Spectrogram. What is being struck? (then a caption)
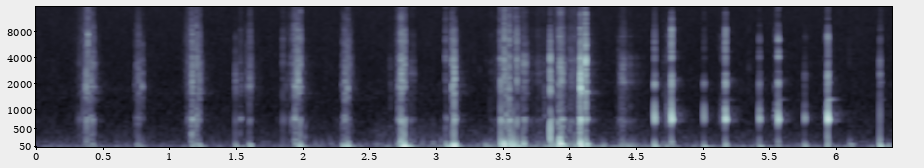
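Small ribbed plastic bowl. A small, hollow, empty ribbed white plastic bowl is held on its side and tapped with fingernails on its outer wall. The result is a series of short, dry, clicky taps with a hollow plastic ring that dies away almost instantly. The taps come at an irregular pace, with a louder, denser burst in the middle and quicker, lighter taps toward the end.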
